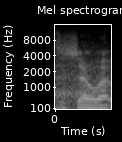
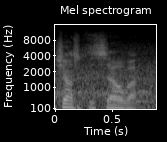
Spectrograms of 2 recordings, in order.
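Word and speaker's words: da Silva: Actually mispronounc it just to Silva, but never mind Jade to Silva rather than just Silva.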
